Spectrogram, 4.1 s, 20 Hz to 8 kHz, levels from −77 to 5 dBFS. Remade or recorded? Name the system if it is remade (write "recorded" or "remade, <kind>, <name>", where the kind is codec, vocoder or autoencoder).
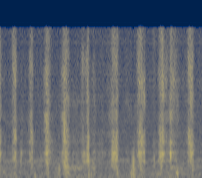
remade, vocoder, Vocos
